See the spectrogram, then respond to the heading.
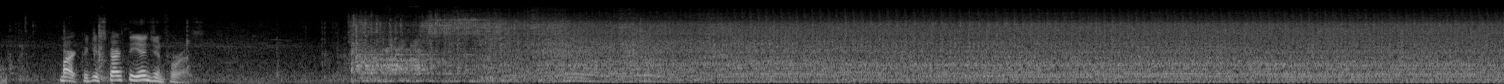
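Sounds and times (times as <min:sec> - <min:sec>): car engine revving and idling: 0:03.5 - 0:15.0.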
